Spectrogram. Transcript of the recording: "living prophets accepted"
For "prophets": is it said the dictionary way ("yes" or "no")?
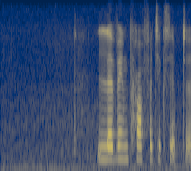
no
